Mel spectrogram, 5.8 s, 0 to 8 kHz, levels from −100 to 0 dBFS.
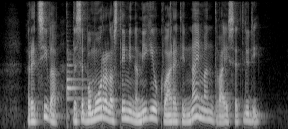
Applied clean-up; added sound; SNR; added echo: none; Bowed string instrument; 11 dB; none.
